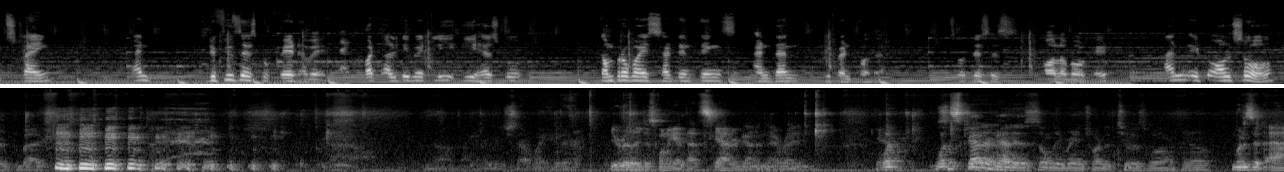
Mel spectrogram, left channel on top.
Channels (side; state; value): both; different; correlation 0.00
